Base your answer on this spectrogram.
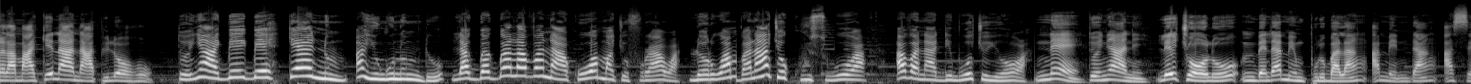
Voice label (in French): spot ebola pour femmes kissi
